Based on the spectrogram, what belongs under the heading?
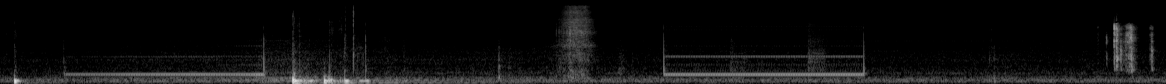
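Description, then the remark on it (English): A phone call to a man rings out on the line: two long, steady electronic ring tones separated by a pause, with a few handling clicks and taps in between. “And we're going to get him on the phone.”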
